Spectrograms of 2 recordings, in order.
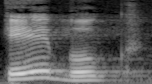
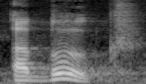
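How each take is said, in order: First: The article is said as a full 'ay'. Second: A light, short 'uh' joined to the noun. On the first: The speaker calls it wrong. "कहना दुरुस्त नहीं" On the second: The speaker calls it right. "आ को अलिफ की हल्की सी आवाज़ देते हैं"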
